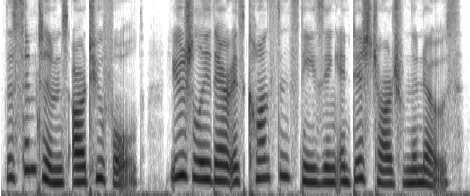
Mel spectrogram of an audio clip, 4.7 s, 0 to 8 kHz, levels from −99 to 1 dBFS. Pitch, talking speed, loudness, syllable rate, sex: 245 Hz, 180 wpm, -16 LUFS, 5.7 syllables/s, female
